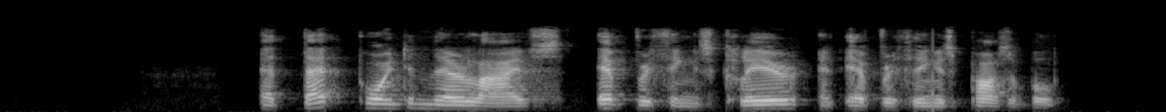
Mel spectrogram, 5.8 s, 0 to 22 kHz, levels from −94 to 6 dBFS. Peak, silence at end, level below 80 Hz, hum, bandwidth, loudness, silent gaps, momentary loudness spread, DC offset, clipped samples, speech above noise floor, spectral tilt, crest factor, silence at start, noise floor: -8 dBFS; 0.55 s; -78 dBFS; none; 8 kHz; -26 LUFS; none; 14 LU; under 0.1%; under 0.1%; 52 dB; -2 dB/octave; 20 dB; 1.3 s; -79 dBFS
